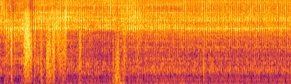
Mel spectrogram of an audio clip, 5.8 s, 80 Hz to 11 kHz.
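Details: Jetta 6 1.4 TSI CAXA, 125,000 km, cold start: sharp, fast ticking knock about four a second over a quiet idle, worst after 3+ days parked, gone when warm; first noticed at 60,000 km, timing chain not stretched at 100,000 km, cause unknown.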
